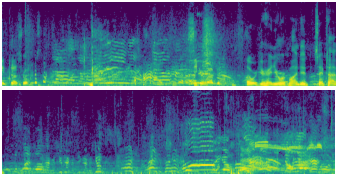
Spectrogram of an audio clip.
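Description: Several men shout and call out across an open field.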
